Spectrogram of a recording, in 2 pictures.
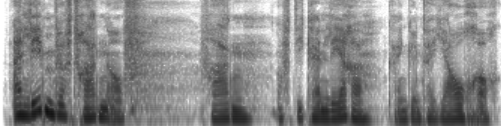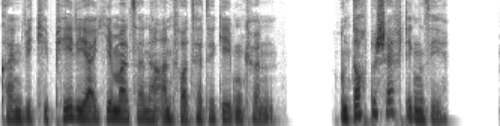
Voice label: Schauspiel Sanft

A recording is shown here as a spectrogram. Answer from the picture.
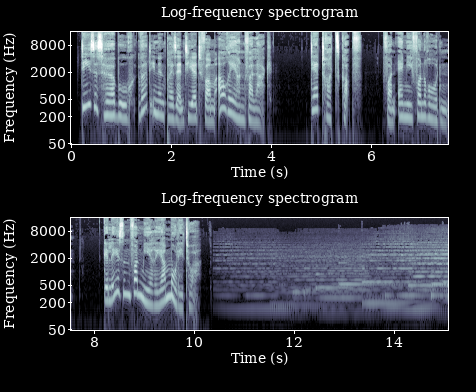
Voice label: Schauspiel Freundlich

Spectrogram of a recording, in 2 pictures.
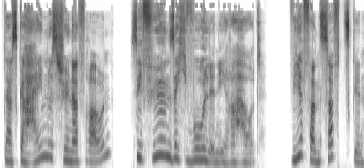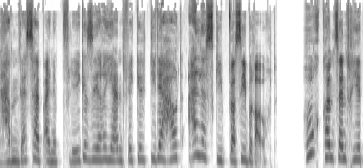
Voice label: Soft Skin Freundlich

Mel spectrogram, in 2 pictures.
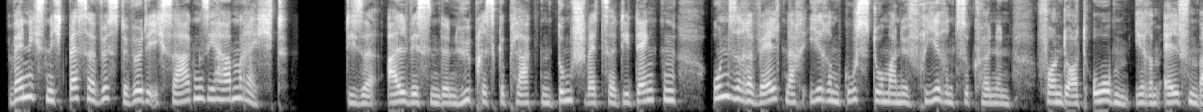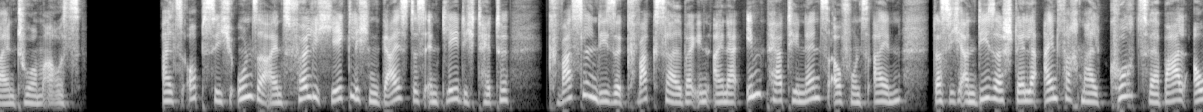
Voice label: Energisch; Dummschwaetzer

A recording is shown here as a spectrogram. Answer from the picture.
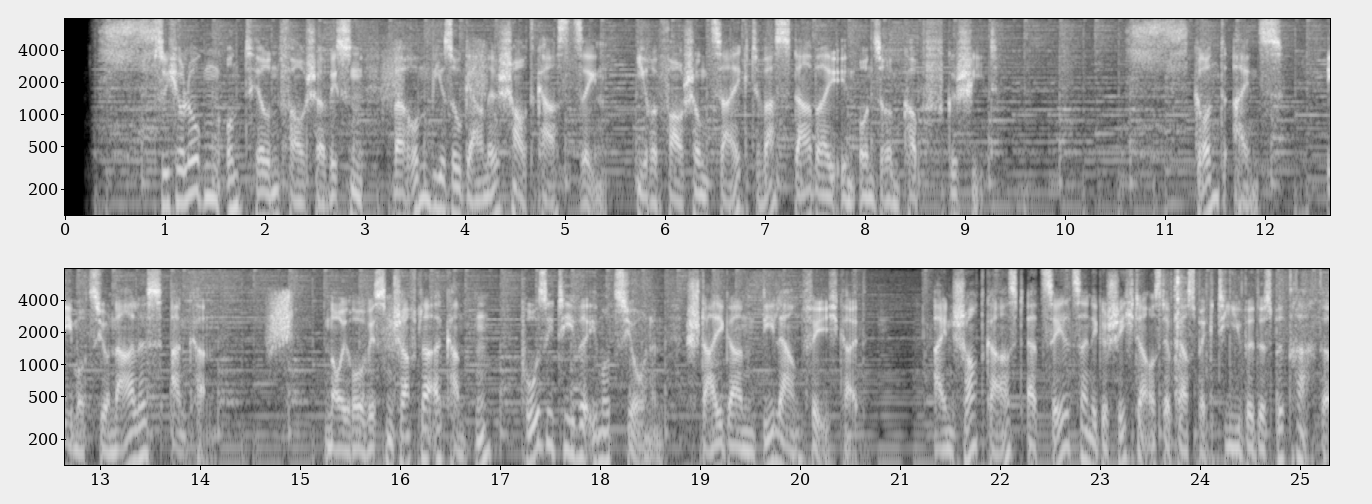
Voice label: Freundlich

